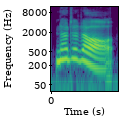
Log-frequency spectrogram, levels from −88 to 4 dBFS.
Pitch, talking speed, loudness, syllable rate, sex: 245 Hz, 265 wpm, -14 LUFS, 5.3 syllables/s, female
